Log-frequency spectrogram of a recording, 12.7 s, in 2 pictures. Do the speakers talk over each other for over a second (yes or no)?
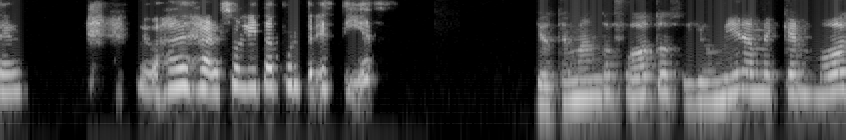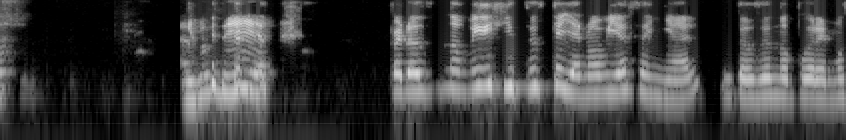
no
